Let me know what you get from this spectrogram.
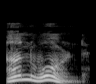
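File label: "unwarned", English, British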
